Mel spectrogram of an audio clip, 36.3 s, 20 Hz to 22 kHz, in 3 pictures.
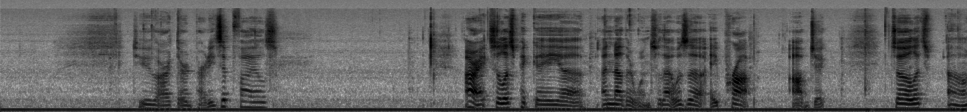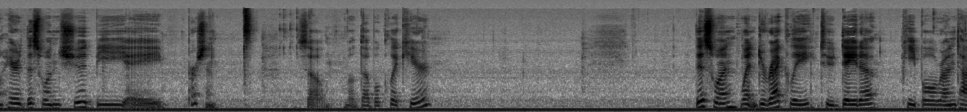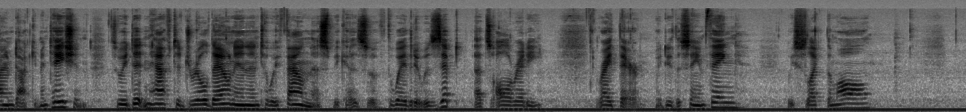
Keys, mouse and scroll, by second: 1.9 click, 12.0 click, 15.6 click, 15.8 double click, 32.2 click, 33.3 click.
